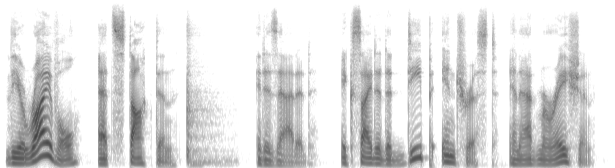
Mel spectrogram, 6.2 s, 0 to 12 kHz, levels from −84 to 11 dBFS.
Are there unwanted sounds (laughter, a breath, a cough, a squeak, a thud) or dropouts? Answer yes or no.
yes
